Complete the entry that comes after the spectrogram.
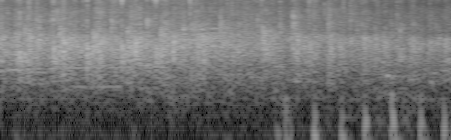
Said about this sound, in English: Can we clap it up for our girls, for our young people?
